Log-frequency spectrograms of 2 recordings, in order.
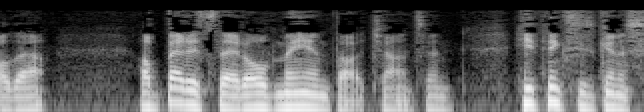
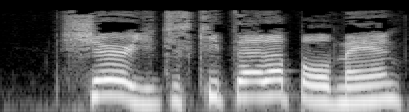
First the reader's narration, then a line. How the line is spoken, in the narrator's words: Johnson called out again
